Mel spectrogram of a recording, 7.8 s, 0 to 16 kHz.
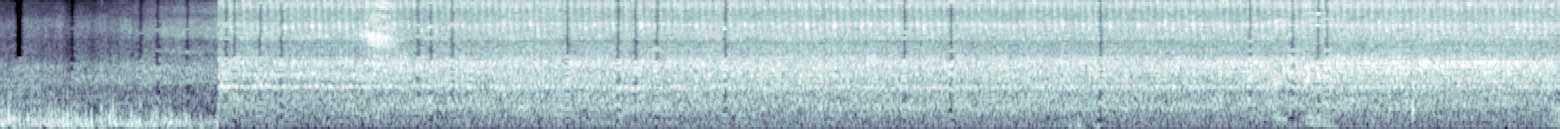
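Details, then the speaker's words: VW Passat B5.5 2.0 ALT after camshaft position sensor replacement for P0343 and rough running: brief crank, quick catch, steady even idle without stumble or misfire; runs healthy. "three she started up okay anyway so uh hopefully that's gonna be okay running from now on"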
